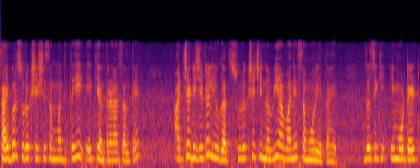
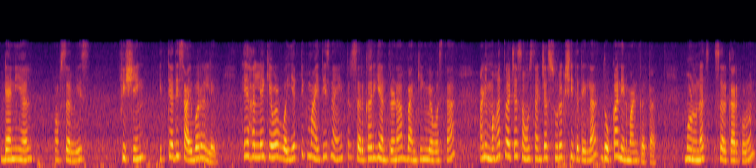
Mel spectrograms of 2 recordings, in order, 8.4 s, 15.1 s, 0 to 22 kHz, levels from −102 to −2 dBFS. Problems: constant background noise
